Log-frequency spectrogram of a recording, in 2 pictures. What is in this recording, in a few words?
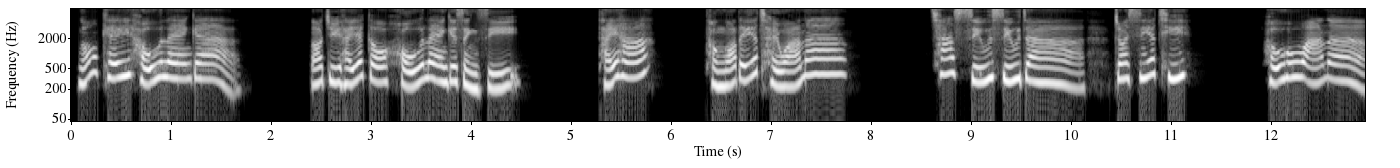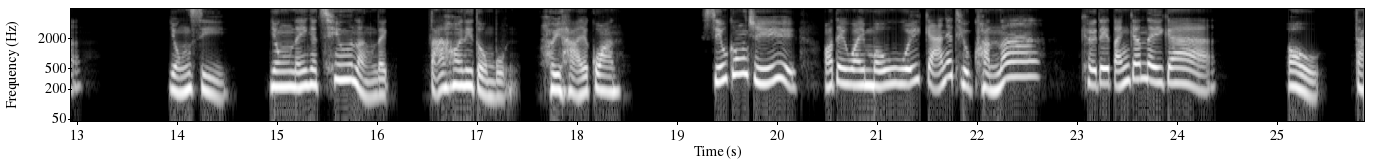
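Cantonese female children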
